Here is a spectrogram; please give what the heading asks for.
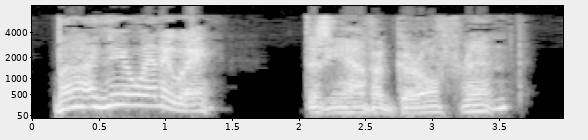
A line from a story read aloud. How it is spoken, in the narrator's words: she gasped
